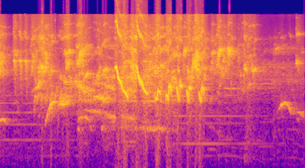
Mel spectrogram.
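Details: Greater green leafbird 'tembakan' song: energetic rapid sequence of sharp downward-sweeping whistles and clicks, loud in the middle, over constant high chatter, with a soft whistle at the close.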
